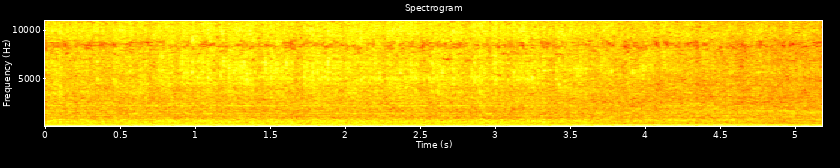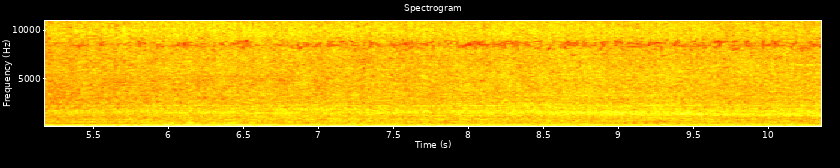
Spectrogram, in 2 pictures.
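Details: Camaro rebuilt 6.0 V8, first run after rebuild: deep, steady burble with even lopey pulse, 60 psi oil pressure, smoke burning off, no misses or knocks; clean, settled idle.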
